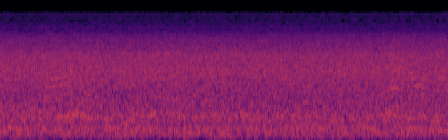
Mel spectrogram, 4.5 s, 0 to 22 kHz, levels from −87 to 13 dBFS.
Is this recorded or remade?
recorded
